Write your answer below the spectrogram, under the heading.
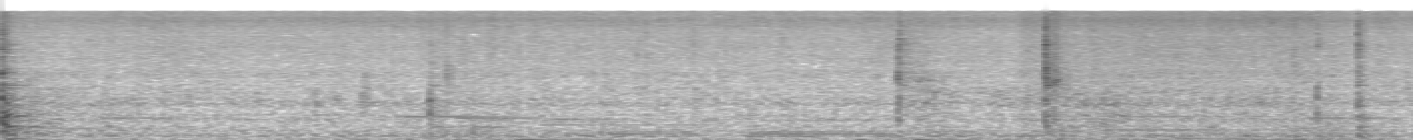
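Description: A cooking utensil knocking against a pan while stirring sticky glazed lotus root slices: about five sharp clacks spread a second or two apart, the first the loudest.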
